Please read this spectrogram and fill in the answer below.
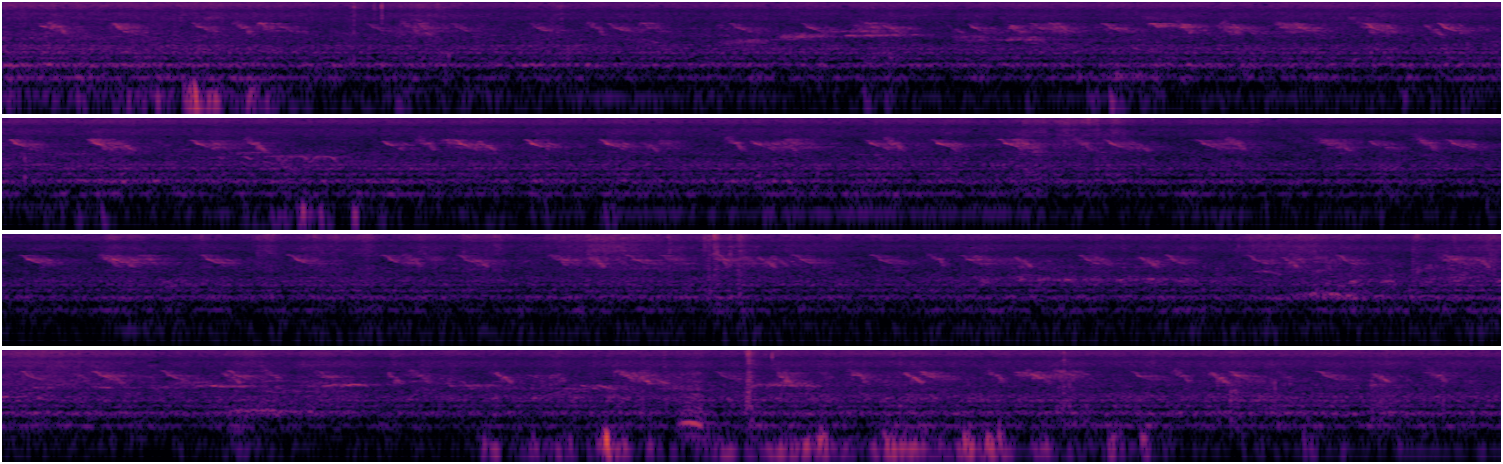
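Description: Swarm of honeybees buzzing in flight: a faint, steady hum of many wings.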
